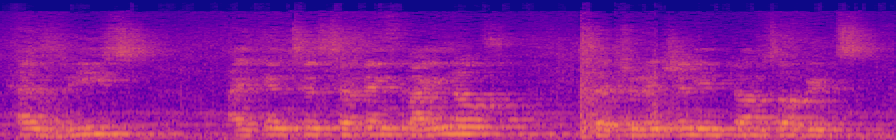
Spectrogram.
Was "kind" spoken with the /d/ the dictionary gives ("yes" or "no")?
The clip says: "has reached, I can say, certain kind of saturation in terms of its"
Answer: yes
